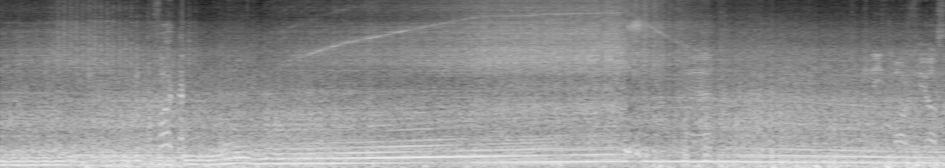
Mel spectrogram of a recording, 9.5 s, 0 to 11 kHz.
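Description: A boosted Nissan 240SX pulls hard through third gear on a street in Mexico, its engine note rising steadily and loudly from inside the car while occupants talk over it.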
